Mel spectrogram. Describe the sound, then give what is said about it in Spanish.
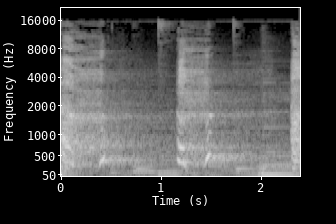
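Several short coughs, a symptom of an asthma attack, come in uneven bursts with breathy throat sounds between them. Two of the coughs are noticeably harsher and louder than the others. “Tos.”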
